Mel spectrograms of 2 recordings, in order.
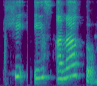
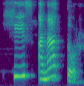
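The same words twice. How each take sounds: First: "He is" said as two separate words, the "is" stretched; teacher expanding "He's" into "He is"; full form he is. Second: "He's" run together as one short syllable, slow and clear; slow teacher reading of the short form "He's"; contracted he's. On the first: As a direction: spell out "He is" in full, unhurried. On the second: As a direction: say "He's" as a single contracted word. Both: Shown as a demonstration.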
